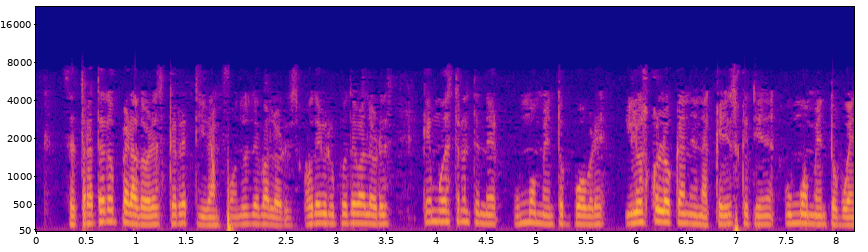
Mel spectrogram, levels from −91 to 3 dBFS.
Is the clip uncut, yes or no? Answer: yes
